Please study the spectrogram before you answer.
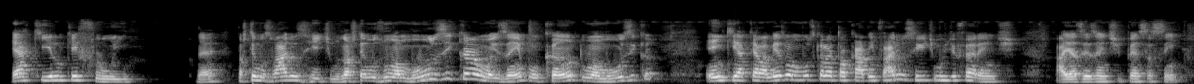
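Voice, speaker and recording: A man with a Brazilian Portuguese accent teaching an arts lesson, explaining step by step and often asking the class rhetorical questions. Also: high-pitched. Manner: explanatory, asks rhetorical questions, frequent tag questions.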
